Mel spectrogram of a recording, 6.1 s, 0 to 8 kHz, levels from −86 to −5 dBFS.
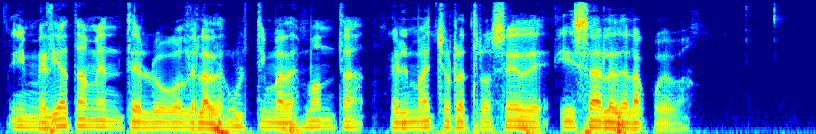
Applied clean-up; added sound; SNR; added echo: none; none; none; none.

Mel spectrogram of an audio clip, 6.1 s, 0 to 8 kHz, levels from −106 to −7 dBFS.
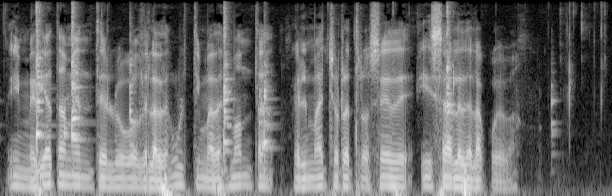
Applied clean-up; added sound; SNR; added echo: none; Crushing; 7 dB; none.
